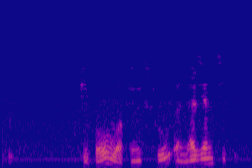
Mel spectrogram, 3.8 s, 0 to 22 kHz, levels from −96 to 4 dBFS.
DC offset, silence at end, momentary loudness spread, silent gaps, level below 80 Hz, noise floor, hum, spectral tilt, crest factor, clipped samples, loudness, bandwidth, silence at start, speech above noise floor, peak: under 0.1%; 0.4 s; 12 LU; none; under -90 dBFS; -84 dBFS; none; -8 dB/octave; 18 dB; under 0.1%; -51 LUFS; 7.4 kHz; 0.15 s; 34 dB; -34 dBFS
